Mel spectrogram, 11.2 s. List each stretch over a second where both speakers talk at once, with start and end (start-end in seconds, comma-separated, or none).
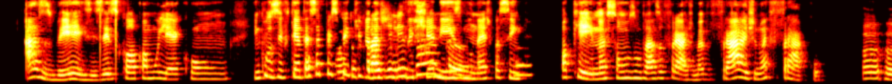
4.2-5.9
